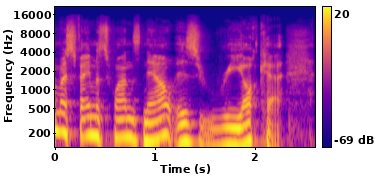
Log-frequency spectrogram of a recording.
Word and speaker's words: Rioja: And one of the most famous ones now is Rioja, also known as Rioja. I think you can pronounce it both ways.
